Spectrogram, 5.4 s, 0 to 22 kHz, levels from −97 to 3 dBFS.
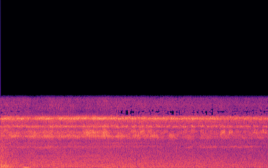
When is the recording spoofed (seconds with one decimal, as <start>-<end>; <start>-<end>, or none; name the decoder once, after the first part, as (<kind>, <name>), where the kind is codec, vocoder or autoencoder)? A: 0.4-2.2 (autoencoder, DAC-VAE)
